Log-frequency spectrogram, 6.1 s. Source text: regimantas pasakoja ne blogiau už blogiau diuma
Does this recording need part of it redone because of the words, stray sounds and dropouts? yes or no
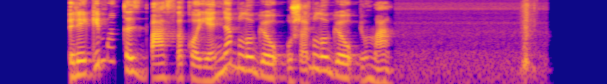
yes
